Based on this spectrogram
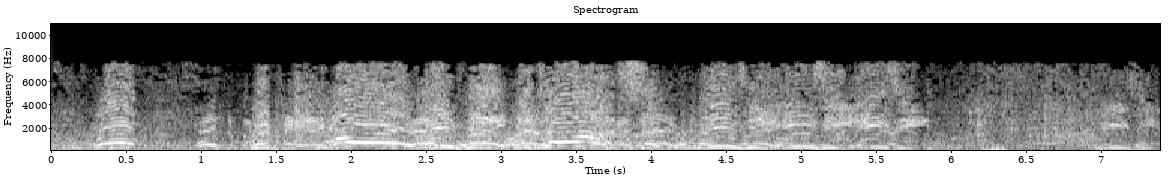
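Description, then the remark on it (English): A dense crowd of protesters roars with overlapping shouts and agitated voices, loud, a continuous chaotic surge of many people yelling at once, with a sharp thud near the end; protesters throwing things at a police line at a barricade while police push back against the crowd. “As you can see, people are now starting to throw things at them and they're pushing back against the crowds.”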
